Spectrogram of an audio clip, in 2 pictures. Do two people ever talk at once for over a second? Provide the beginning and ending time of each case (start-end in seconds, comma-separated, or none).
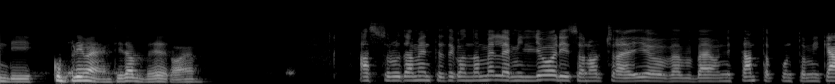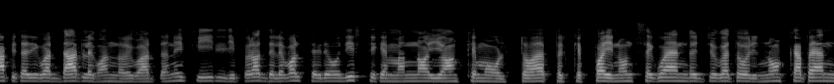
none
